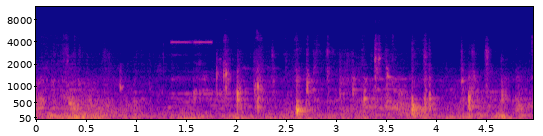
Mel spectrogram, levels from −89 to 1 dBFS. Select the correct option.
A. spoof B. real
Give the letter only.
A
